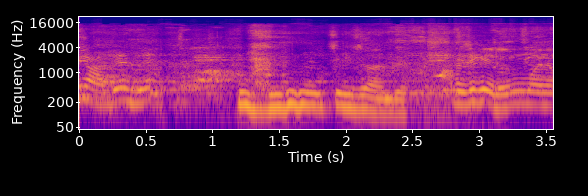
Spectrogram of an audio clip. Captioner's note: giggles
